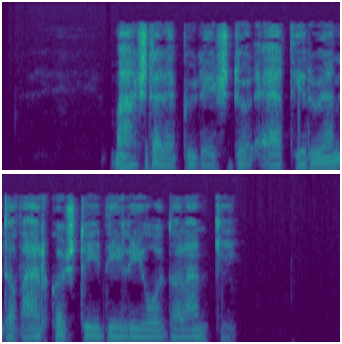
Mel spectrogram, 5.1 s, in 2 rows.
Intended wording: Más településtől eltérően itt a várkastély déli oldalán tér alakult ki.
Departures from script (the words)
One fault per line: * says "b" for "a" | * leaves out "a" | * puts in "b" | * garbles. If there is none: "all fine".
* leaves out "itt"
* leaves out "tér alakult"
